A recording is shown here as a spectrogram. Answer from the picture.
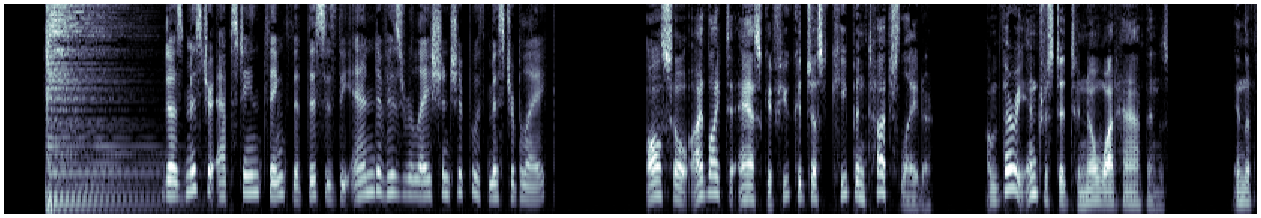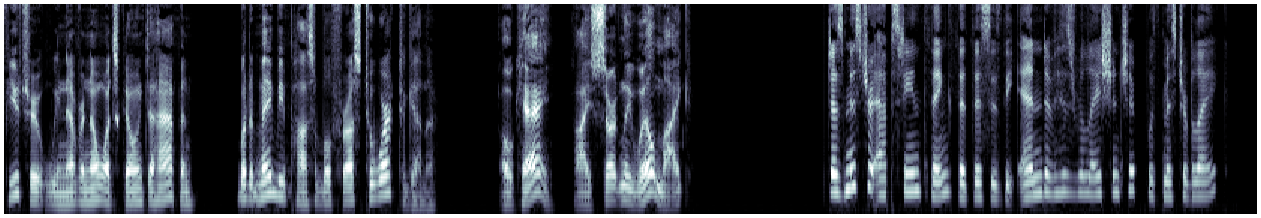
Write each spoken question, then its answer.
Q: Does Mr. Epstein think that this is the end of his relationship with Mr. Blake?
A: No. He hopes that it will be possible for them to work together in the future.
